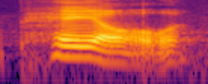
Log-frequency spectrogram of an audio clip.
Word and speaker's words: pale: that word pal and now we have a new word pale okay so here we have a silent e okay this is our magic letter e all right and the magic letter e kind of gives permission for our short vowel sound to now say its name right so when it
